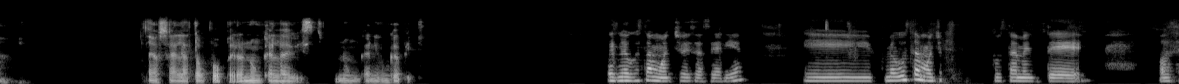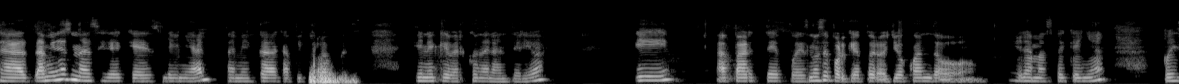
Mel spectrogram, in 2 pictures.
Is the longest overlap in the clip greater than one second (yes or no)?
no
